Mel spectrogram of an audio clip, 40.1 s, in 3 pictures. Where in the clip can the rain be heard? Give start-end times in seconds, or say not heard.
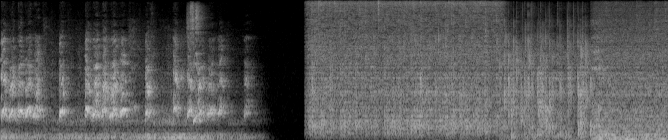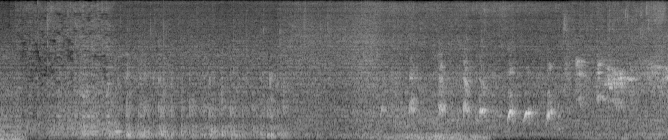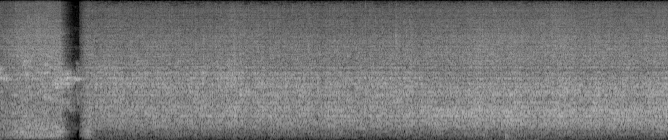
6.0-40.0.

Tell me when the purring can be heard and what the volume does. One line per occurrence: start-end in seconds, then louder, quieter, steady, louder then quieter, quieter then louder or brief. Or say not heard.
not heard.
